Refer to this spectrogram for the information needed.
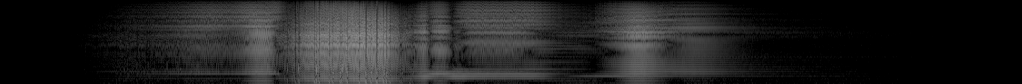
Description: ElectricityBuzz.R.wav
